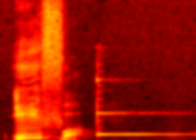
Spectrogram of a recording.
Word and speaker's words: 衣服: First, E is a fourth tone. Second, F is neutral. 衣服.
